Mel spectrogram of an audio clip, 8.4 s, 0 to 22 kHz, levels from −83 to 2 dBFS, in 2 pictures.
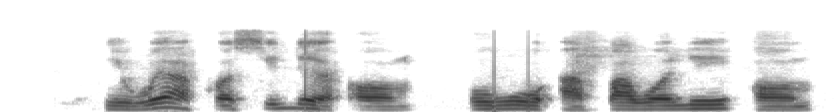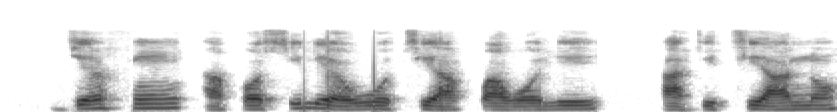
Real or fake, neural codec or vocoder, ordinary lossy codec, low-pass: fake; codec, 44.1 kHz, 7.8 kbps, DAC; none; 7.2 kHz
